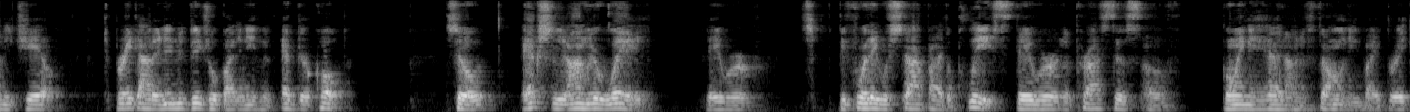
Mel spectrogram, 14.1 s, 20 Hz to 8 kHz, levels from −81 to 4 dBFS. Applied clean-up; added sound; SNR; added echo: neural mask model DeepFilterNet 3.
